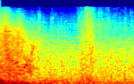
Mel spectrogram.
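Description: Flames crackle in a burning crate.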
